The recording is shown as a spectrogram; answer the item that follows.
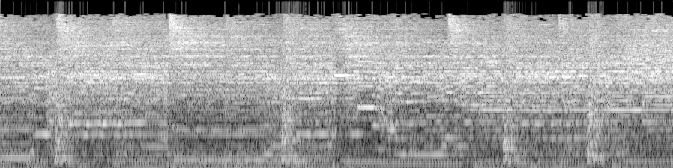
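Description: Loud instrumental rock music: sustained guitar chords over a drum kit, with a hit roughly every three-quarters of a second and no singing.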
